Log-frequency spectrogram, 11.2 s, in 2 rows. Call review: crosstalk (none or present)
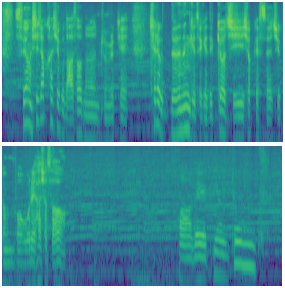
none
